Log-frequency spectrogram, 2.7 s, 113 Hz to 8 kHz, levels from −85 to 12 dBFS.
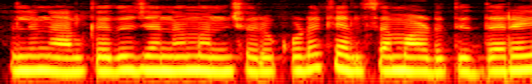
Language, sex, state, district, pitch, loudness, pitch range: Kannada, female, Karnataka, Bidar, 225 Hz, -13 LUFS, 220-230 Hz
